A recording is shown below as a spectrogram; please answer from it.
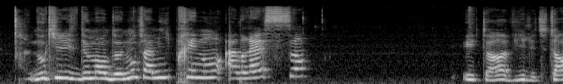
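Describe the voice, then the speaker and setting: Over noticeable background noise, a woman talks. Her intonation is lively. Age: 20s. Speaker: vlogger. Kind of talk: casual chat. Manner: fast; hesitant.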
